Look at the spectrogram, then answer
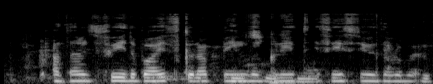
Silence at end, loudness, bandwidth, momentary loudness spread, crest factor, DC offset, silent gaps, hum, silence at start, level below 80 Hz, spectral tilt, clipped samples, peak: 0 s; -22 LUFS; 11.5 kHz; 8 LU; 16 dB; under 0.1%; none; none; 0.4 s; -42 dBFS; -7 dB/octave; under 0.1%; -6 dBFS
